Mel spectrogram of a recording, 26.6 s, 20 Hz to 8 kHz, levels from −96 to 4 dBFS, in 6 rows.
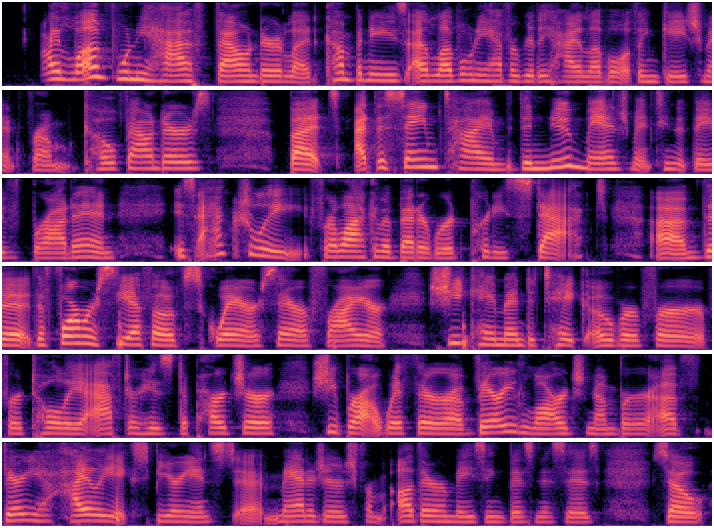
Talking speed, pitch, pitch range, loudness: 185 wpm, 195 Hz, 180-215 Hz, -23 LUFS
